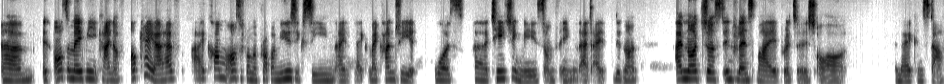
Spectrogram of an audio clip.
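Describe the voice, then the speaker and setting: Speaking at a moderate pace with a German accent, a woman uses a medium pitch and ordinary pitch variation in a dry, close sound with no echo. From Germany, Berlin. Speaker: electronic musician and DJ. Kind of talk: interview. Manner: animated; halting.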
